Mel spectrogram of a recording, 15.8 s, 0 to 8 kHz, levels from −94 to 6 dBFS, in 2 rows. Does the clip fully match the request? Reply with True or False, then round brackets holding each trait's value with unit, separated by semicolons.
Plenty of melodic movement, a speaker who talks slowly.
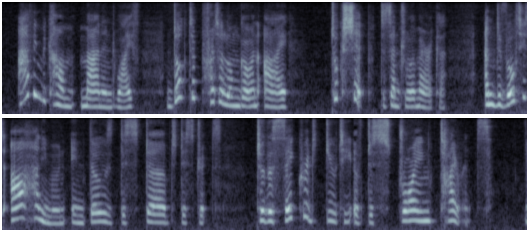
True (5.7 semitones; 115 wpm)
